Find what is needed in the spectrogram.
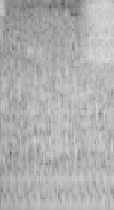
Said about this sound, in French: Mon avion est juste là. Putain, mais il fait du bruit cet avion, comment ça se fait C'est parce que c'est un avion à hélice. Hélice, hélice.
